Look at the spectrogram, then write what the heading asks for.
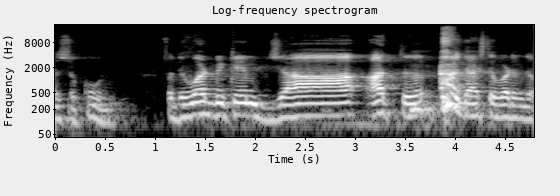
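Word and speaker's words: جَاءَ: And also the rule is that when you have a Hamza and there is a alif before that, in the tajweed you put a mad there and pronounce ja'a.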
